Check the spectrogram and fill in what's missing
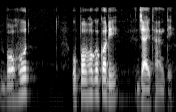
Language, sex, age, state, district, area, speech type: Odia, male, 30-45, Odisha, Kandhamal, rural, spontaneous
